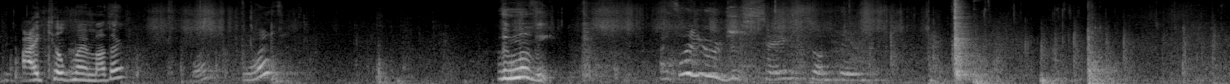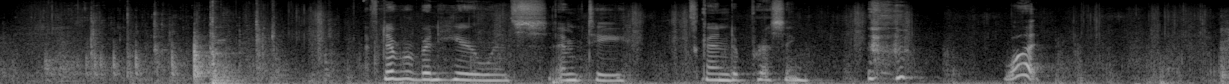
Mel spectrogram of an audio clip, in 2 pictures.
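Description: A young woman talks excitedly nearby.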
